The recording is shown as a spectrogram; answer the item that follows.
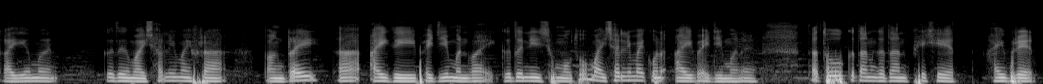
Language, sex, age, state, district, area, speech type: Bodo, female, 60+, Assam, Kokrajhar, rural, spontaneous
